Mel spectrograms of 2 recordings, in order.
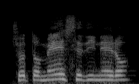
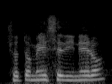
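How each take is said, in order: Both takes have the same delivery.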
